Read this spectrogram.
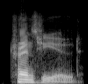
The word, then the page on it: transude: American English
